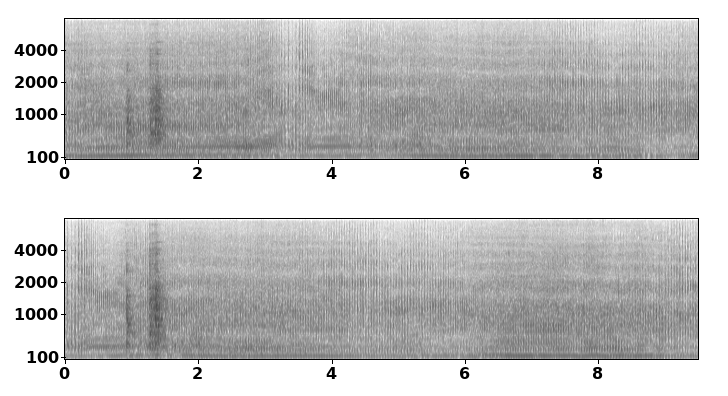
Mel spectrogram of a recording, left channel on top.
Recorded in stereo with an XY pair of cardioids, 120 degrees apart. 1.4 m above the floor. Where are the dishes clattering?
55° right, 2.0 m.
